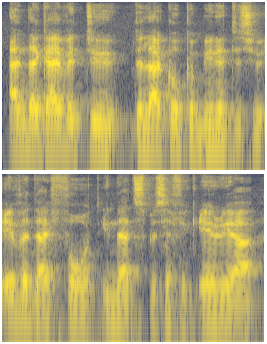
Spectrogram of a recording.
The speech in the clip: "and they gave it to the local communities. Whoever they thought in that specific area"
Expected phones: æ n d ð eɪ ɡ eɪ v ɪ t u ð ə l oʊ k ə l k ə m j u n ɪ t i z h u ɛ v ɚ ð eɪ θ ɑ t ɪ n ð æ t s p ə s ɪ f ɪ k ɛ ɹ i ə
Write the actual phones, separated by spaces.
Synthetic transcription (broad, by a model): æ n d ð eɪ ɡ eɪ v ɪ t u ð ə l oʊ k ə l k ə m j u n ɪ t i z h u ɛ v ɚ ð eɪ f ɑ t ɪ n ð æ t s p ə s ɪ f ɪ k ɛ ɹ i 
